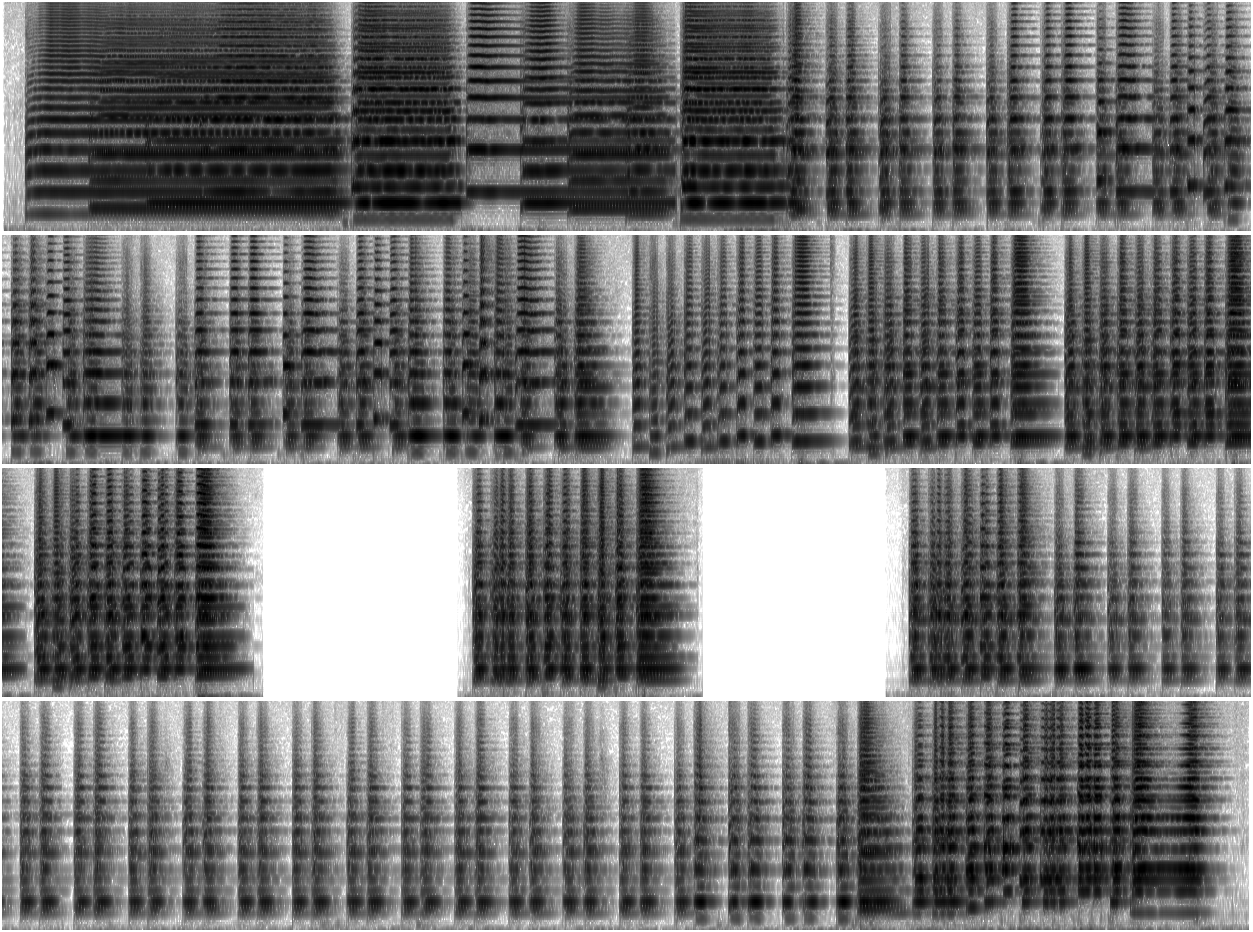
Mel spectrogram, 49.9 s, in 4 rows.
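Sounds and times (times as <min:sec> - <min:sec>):
finale fanfare: 0:00.2 - 0:27.5, 0:29.7 - 0:31.9, 0:34.1 - 0:49.7.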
